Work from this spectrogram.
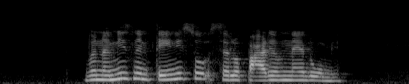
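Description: A speech recording with no technical faults to point out. The wide, clear band of sound fits an AMR wideband (HD Voice) codec at a high rate such as 23.85 kbit/s, and any effect of the coding is faint at most.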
